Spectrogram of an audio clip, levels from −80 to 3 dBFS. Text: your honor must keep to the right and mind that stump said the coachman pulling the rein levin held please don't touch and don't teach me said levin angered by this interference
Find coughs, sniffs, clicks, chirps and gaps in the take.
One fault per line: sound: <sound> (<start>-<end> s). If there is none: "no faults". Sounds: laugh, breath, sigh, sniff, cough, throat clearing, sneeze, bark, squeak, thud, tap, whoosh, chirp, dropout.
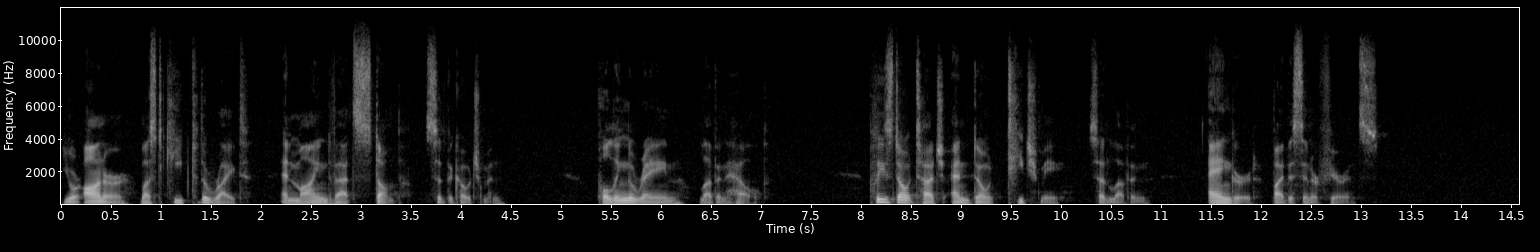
no faults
